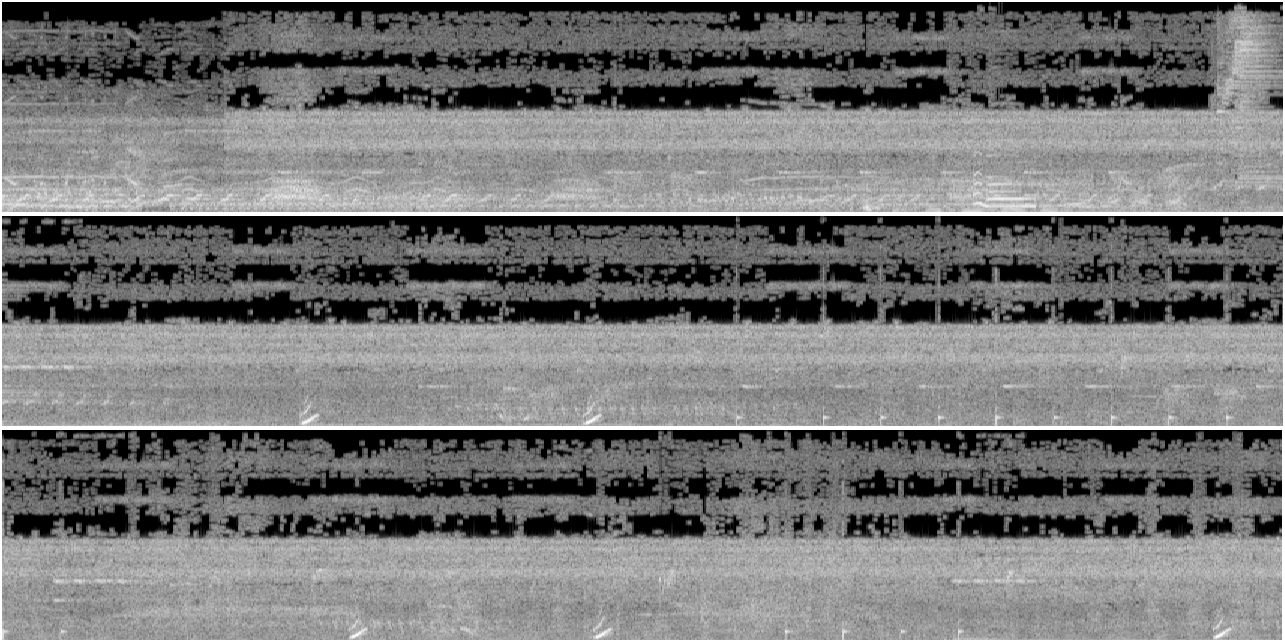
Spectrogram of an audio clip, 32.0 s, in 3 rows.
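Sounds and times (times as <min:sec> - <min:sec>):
insects chirring: 0:04.6 - 0:22.7
short chirps: 0:13.2 - 0:13.4, 0:15.5 - 0:15.7, 0:26.3 - 0:26.5, 0:31.4 - 0:31.7.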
